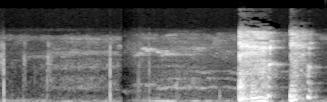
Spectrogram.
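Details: Two loud, harsh adult coughs from the recorder's mother in the background, following a stretch of quiet room noise; cough.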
